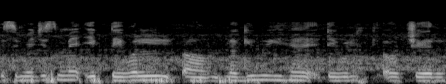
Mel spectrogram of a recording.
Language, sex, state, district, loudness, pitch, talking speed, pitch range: Hindi, female, Bihar, Sitamarhi, -23 LUFS, 185 Hz, 175 wpm, 175-195 Hz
